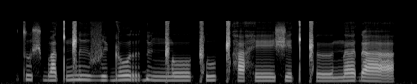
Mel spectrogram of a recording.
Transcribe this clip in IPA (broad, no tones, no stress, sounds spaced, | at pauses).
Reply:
t u ʃ b a t ŋ͡ǁ ɨ v i ɖ o r ɠ ʉ ŋ͡ǁ oː ǁ u ǁʰ a h eː ʃ e t ǁ ɵː n̪ ɐ ɗ a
